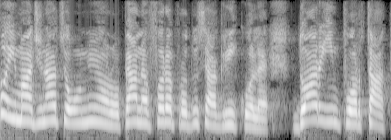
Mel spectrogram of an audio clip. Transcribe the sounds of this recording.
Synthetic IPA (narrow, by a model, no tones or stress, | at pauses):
əimad͡ʒinat̪sʲio̞uniuneuɾo̞peanəfəɾəpɾo̞d̪use̞aɡɾiko̞le̞d̪oarimpo̞rt̪at̪e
